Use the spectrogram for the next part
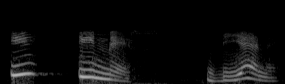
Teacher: a intensidade de Y no início da pergunta vai ser muito maior do que o I de Inês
